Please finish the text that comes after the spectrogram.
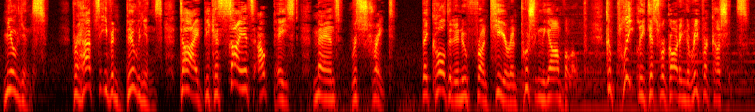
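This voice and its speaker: An actor playing a stern, unforgiving military commander in a video game, oratorical, emphatic and contemptuous. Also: male voice, high-pitched, big pitch swings, moderate pace, a bit bright. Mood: righteous contempt. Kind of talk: dramatic video game acting. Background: cinematic music.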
